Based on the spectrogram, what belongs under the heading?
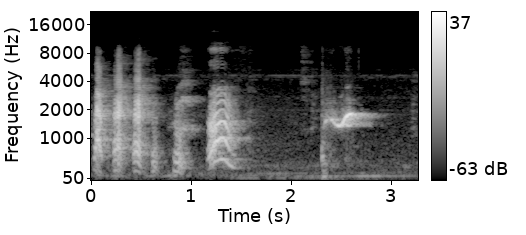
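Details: Javan myna at night, calling its mate: a burst of four harsh, buzzy notes in quick succession, then a rough rasping note and a clear whistle that rises and levels off.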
